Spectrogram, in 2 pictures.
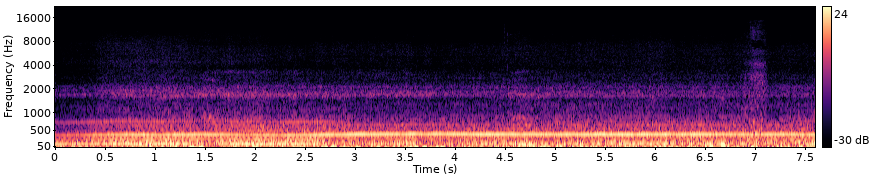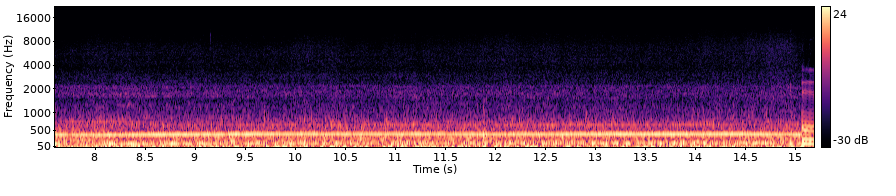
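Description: A snowmobile engine runs steadily during a farm tour, a loud, close, droning hum with a constant pitch that holds throughout.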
